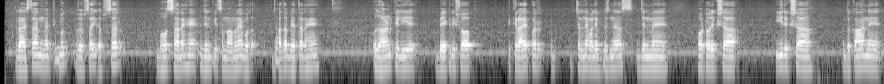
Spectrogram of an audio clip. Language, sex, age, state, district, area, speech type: Hindi, female, 45-60, Rajasthan, Jaipur, urban, spontaneous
